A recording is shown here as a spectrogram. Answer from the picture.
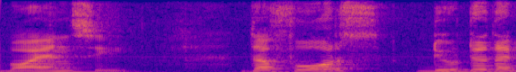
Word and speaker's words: buoyancy: Boy, girl and boy, boy આખો તો તમારું pronunciation ખરાબ નહીં થાય. Buoyancy નહીં, buoyancy.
